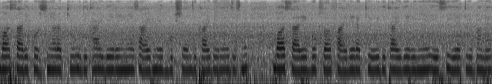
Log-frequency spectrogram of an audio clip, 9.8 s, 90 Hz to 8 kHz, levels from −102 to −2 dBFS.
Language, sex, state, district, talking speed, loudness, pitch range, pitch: Hindi, female, Chhattisgarh, Bilaspur, 205 wpm, -18 LUFS, 190-195 Hz, 190 Hz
